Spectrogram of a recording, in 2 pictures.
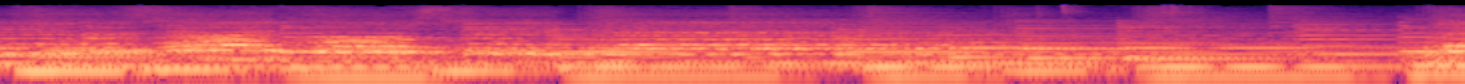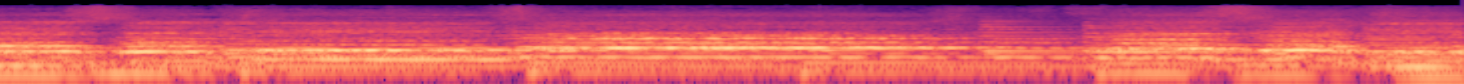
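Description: Choral sacred music: a choir singing slow, sustained chords over a low bass line that changes about once a second.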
